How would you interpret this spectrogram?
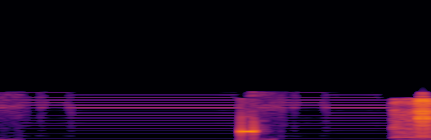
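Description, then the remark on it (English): A door lock buzzer, pressed by people inside who see visitors arrive on camera, gives a faint, steady electric hum, interrupted by a sharp clunk partway through, then a louder rattling burst at the end. “You'll hear the buzzer on the door lock.”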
